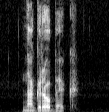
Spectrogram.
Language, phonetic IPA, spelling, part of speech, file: Polish, [naˈɡrɔbɛk], nagrobek, noun, Pl-nagrobek.ogg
